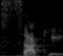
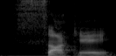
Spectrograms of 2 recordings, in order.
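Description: First: The word ends with an 'ee' sound. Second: The word ends with an 'eh' sound. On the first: The speaker calls it wrong. "not sucky" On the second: The speaker calls it right. "It is, in fact, pronounced sake"

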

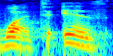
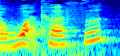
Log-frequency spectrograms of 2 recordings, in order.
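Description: First: It is said as two separate words. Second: It is said with three separate syllables. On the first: "所以再也不要读成what is" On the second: "或者是沃特斯，不要这样"

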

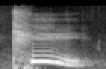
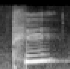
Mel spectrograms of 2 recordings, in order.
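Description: First: The vowel is longer and louder. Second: The vowel is short and soft. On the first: "एकटू जोरे एकटू बेशी समय निये" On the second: "रस्सिकार थाकले उच्चारणेर समयटा हय अल्प समय"

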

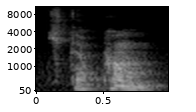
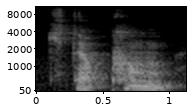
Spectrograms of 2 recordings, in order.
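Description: First: The consonant before the ending is a voiceless p. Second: The consonant before the ending is a voiceless p.

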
